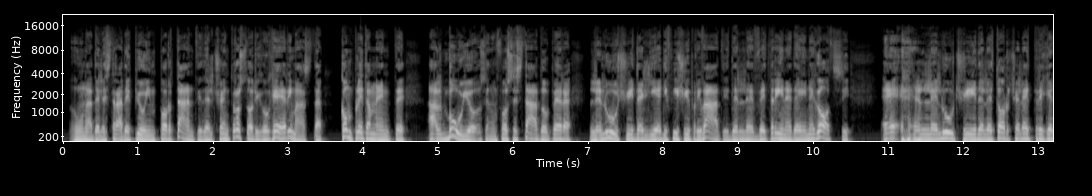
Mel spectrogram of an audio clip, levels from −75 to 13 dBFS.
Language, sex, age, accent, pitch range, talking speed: Italian, male, 40-59, native, 110-130 Hz, 155 wpm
